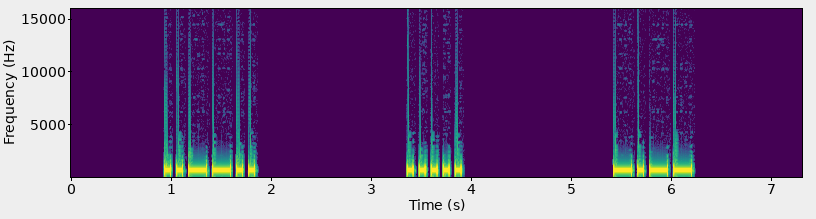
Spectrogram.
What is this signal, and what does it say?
Morse code, heard as a keyed tone, about 20 wpm, spaced as for 5 wpm, 700 Hz. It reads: ?5Y
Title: 236 Lesson 38e - Letter q - Three Characters 20wpm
